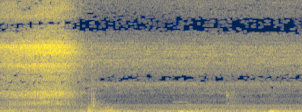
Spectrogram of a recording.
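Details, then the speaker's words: Gnatus dental unit scaler handpiece for removing tartar: short burst of high-pitched hissing air-and-water spray, then quiet room noise. "di sini kita bisa coba dengan menggunakan Polsek Tanjung kita datang kesini maka keluarannya akan angin dan air"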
